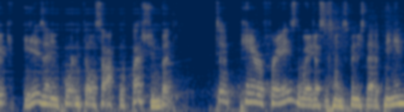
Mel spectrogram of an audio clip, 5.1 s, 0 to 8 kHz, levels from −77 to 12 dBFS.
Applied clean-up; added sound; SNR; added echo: neural separator model SepFormer DNS4.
